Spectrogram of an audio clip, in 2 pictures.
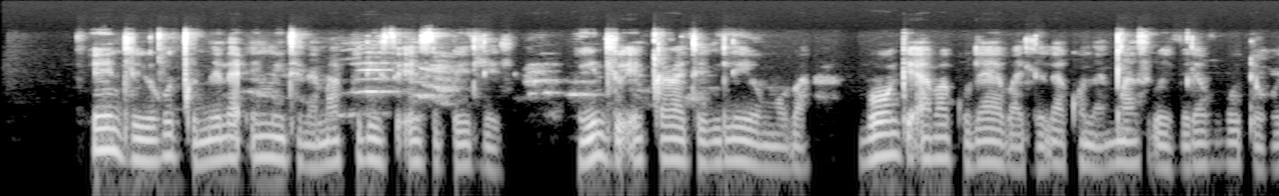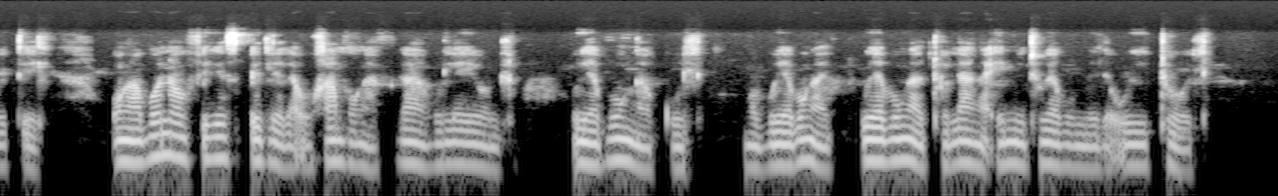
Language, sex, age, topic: North Ndebele, female, 25-35, health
